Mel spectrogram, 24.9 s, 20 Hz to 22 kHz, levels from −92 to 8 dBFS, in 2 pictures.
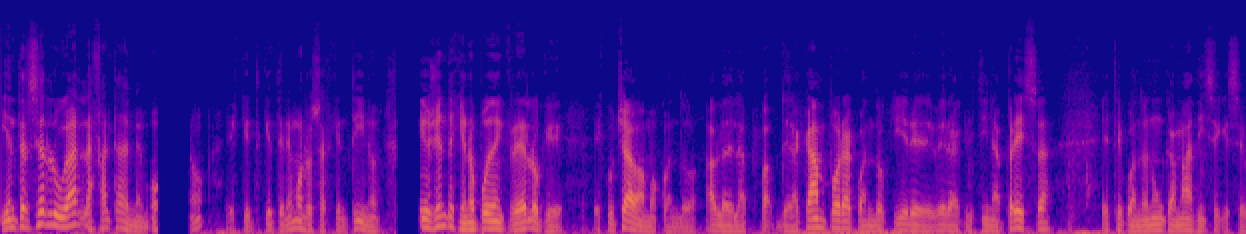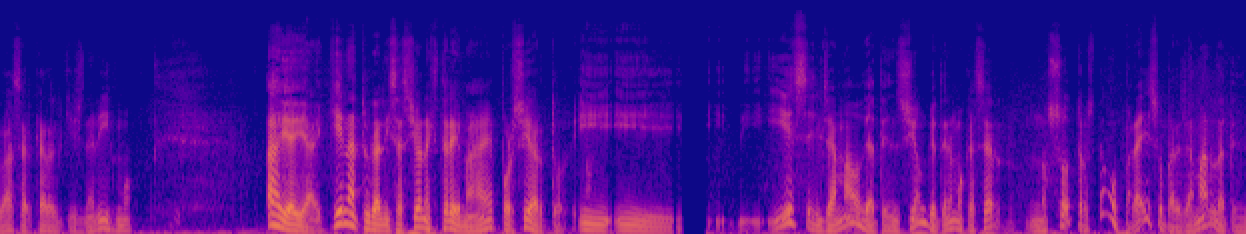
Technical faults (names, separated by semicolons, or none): AAC frame loss with muting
